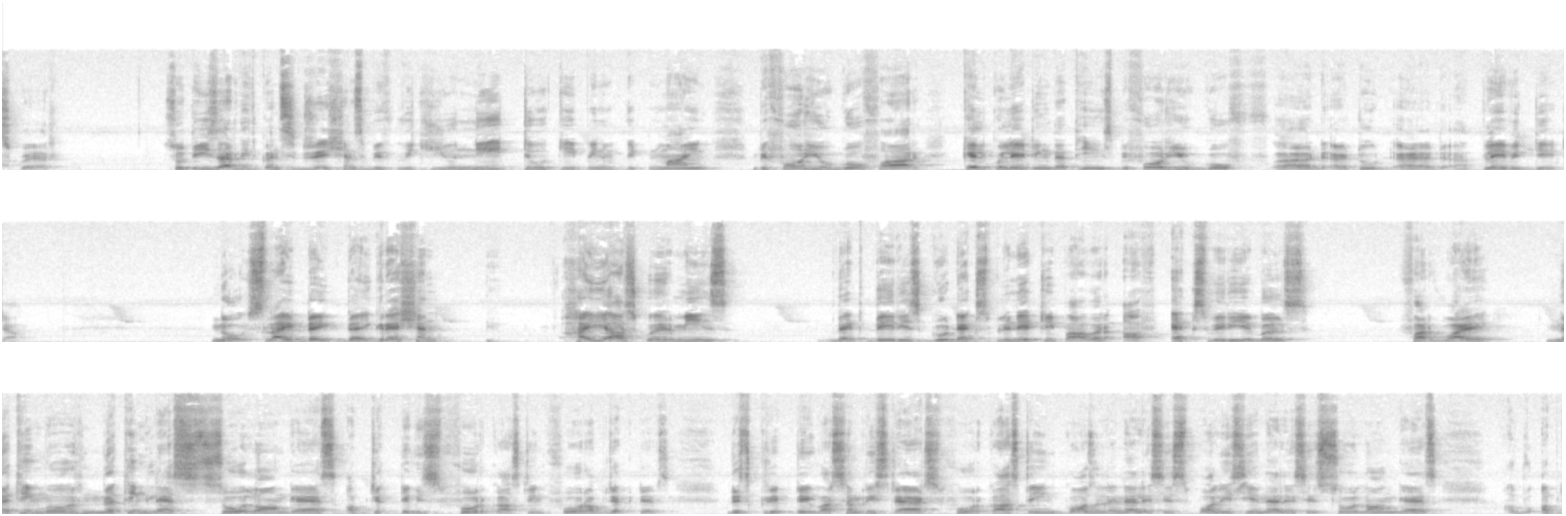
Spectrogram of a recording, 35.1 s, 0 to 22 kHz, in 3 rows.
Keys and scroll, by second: 11.6 Down.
